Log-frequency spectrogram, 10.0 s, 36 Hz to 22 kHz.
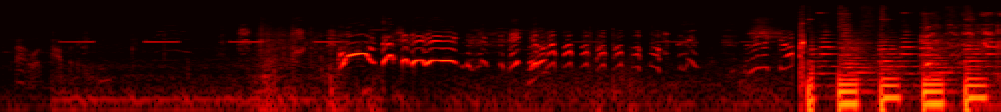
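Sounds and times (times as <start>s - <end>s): car warning chime beeping: 0.4s - 4.0s, 5.4s - 7.0s.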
